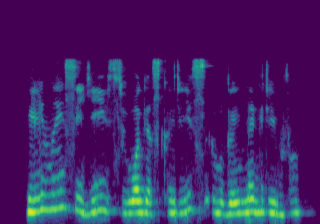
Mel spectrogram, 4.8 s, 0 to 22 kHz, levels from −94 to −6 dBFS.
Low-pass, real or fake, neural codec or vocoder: 7.2 kHz; fake; codec, 16 kHz, 4 kbps, FreqCodec, larger model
